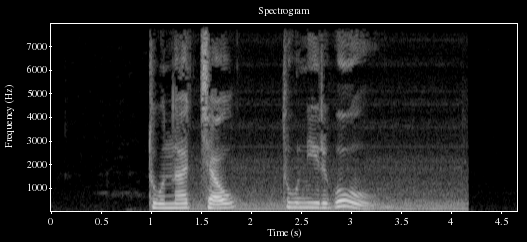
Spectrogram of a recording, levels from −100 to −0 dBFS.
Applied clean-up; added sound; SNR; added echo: none; Engine; 14 dB; none.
